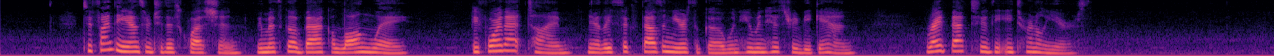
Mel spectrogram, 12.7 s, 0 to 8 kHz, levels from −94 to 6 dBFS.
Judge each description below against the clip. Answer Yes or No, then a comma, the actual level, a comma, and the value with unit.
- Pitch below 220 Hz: No, high, 225 Hz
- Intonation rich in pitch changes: No, average, 3.3 semitones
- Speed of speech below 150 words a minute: No, average, 160 wpm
